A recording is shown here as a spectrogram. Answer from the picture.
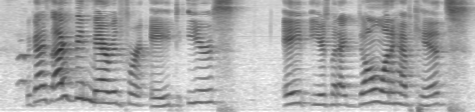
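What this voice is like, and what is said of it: Brazilian accent. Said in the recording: “I'm from Brazil, that's why I have an accent”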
